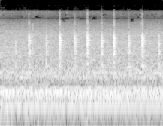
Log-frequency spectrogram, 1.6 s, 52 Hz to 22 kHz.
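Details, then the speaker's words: 2001 Camaro SS, factory power steering pump that whined after warm-up: sharp light ticking about seven times a second over a quiet hum; the pump has play, worn bearing causing the whine. "Yeah. So, it's got some play on it. That's why it was whining."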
